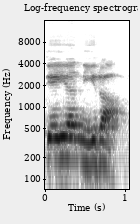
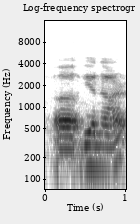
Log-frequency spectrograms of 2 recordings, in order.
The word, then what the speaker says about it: Deianira: Here, um, the name is actually Deianira, his wife. Deianira. Deianira. Here it is referred to as Deianir. Deianar as to rhyme with the next word fire.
